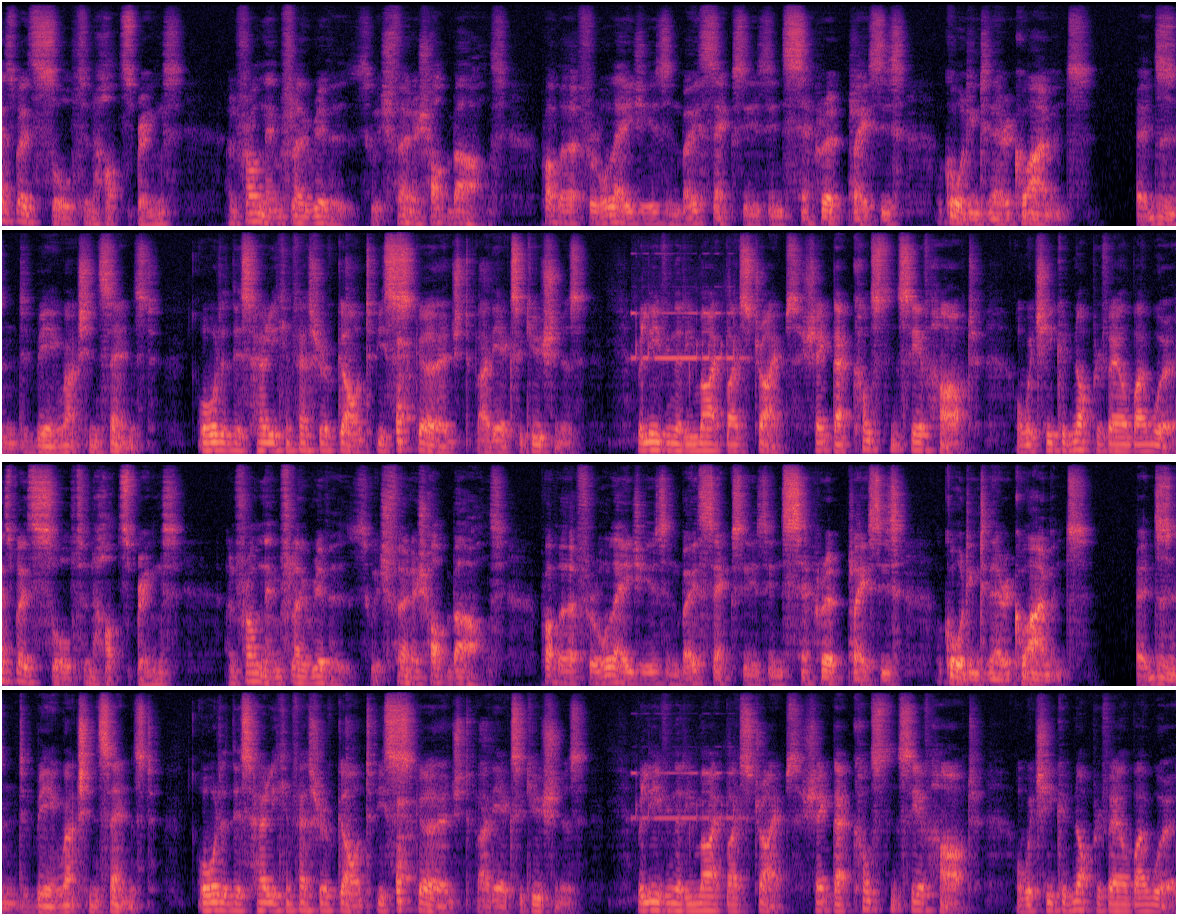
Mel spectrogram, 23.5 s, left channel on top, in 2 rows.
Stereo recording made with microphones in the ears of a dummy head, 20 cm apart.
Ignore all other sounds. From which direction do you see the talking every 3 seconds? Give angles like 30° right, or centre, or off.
80° right, 80° right, 70° right, 50° right, 20° right, 10° left, 20° left, 20° left.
